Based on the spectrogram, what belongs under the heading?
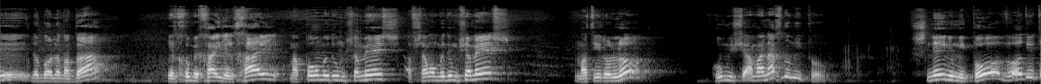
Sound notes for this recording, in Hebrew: הוקלט בישיבת שדרות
